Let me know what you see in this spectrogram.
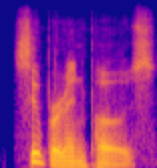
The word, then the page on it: Superimpose: American English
